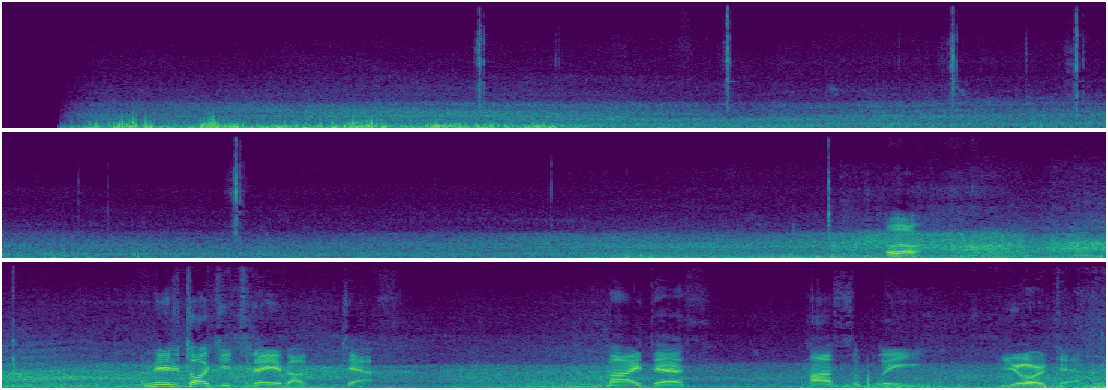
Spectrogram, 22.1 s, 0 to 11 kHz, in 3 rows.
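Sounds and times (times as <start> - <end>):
outdoor street background: 0.4 - 22.0
pocket lighter clicks: 3.1 - 3.3, 6.0 - 6.5.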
